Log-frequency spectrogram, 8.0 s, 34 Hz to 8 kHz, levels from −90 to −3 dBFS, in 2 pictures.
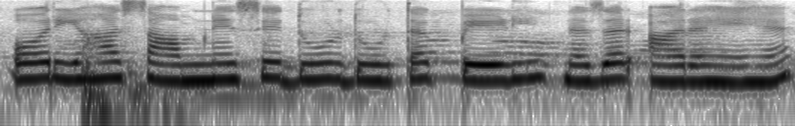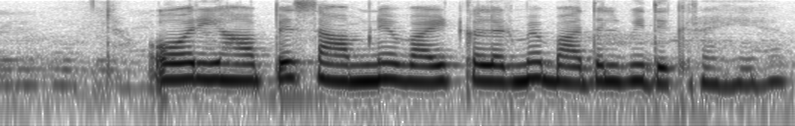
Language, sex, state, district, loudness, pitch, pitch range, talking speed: Hindi, female, Bihar, Sitamarhi, -14 LUFS, 245 Hz, 235-260 Hz, 175 wpm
